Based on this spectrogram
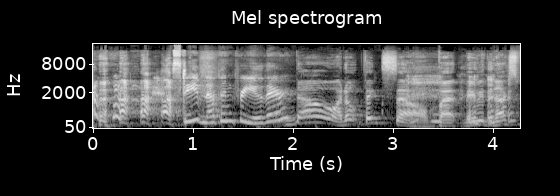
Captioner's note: laughter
